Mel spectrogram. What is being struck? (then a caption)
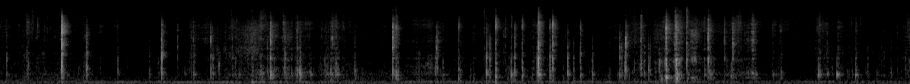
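Small plastic zip-lock bag holding tablets. A small clear plastic zip-lock packet holding a few round coloring tablets is held in the hands while long black nails and fingertips crinkle and handle it. Bright, dry crinkles and sharp clicks come in quick, irregular bursts for about nine seconds. Each sound stops almost instantly, leaving quiet gaps between them.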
